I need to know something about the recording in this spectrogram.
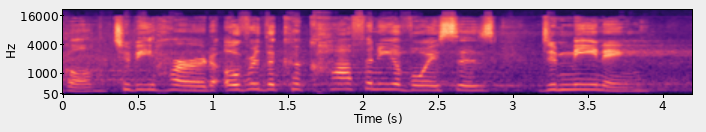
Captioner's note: applause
